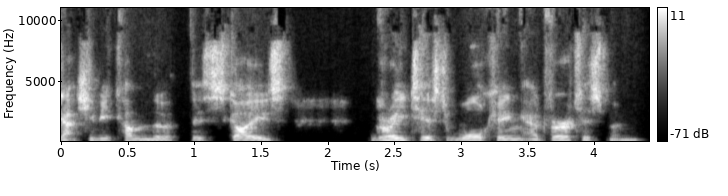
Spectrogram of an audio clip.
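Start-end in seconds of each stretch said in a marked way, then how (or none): none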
